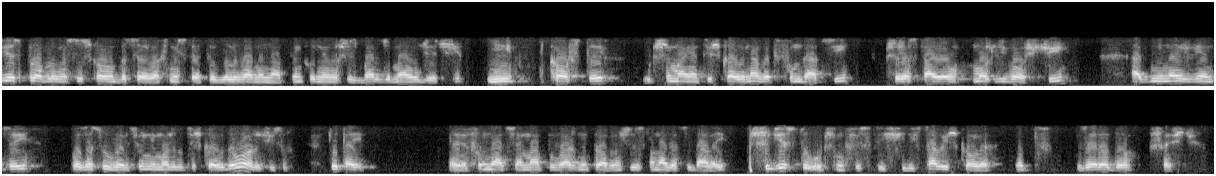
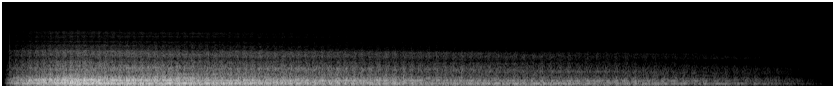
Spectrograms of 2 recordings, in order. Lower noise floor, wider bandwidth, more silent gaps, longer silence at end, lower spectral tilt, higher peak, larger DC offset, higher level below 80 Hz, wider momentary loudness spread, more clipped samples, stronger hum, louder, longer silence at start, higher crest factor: second, -53 dBFS vs -60 dBFS; second, 4 kHz vs 5.4 kHz; neither; second, 0.2 s vs 0.75 s; second, -9 dB/octave vs -12 dB/octave; first, 0 dBFS vs -6 dBFS; first, 0.2% vs under 0.1%; second, -56 dBFS vs -38 dBFS; second, 7 LU vs 20 LU; neither; neither; first, -11 LUFS vs -23 LUFS; about the same, 0 s vs 0.05 s; second, 10 dB vs 18 dB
